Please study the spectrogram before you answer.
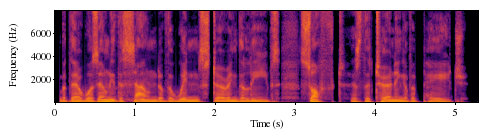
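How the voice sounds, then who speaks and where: Very deep, brooding older detective played by a man. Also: lively intonation, dry recording, clean studio sound. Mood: weary, reflective. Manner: measured, literary, solemn. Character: melancholy, weary, brooding older male police detective narrator. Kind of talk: scripted first-person detective story narration.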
